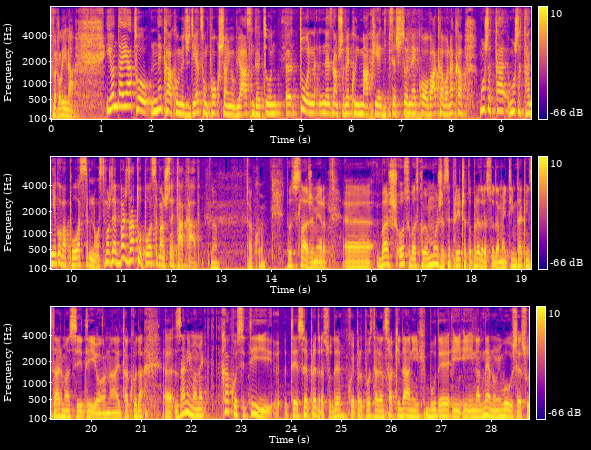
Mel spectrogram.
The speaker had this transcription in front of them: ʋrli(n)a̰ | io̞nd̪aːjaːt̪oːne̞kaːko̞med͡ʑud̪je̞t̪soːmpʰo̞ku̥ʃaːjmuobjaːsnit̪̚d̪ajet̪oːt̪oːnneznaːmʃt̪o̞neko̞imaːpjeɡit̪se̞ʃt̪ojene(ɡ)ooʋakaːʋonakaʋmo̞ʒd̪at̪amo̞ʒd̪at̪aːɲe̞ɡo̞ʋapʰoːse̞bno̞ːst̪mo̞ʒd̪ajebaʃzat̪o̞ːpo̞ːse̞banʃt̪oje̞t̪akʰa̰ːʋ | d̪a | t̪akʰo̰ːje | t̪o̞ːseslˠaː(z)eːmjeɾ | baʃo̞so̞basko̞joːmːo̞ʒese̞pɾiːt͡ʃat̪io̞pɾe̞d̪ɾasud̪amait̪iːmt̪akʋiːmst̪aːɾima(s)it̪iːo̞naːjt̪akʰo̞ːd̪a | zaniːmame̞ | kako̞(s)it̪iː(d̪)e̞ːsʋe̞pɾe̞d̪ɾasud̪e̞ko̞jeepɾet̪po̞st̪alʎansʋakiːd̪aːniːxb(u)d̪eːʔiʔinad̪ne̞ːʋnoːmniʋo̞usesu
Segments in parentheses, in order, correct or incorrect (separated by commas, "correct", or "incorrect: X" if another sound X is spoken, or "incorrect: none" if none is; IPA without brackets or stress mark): correct, incorrect: k, incorrect: ʒ, correct, correct, incorrect: t̪, correct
